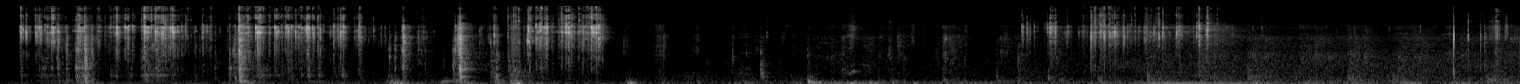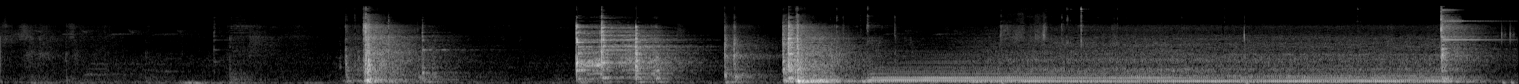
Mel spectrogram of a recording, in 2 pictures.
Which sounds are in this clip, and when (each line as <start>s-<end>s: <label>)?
0.1s-6.8s: keys
6.1s-18.4s: footsteps
10.2s-12.6s: keys
14.4s-15.3s: keys
18.6s-30.2s: microwave
20.7s-22.1s: cutlery and dishes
